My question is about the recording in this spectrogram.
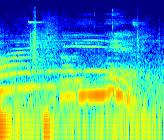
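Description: A dog's long, drawn-out whining howl. It holds one pitch for about a second and a half, with a second, lower tone joining partway through, then slides down and stops.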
